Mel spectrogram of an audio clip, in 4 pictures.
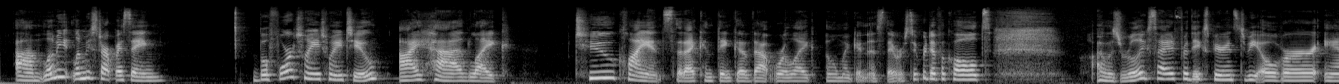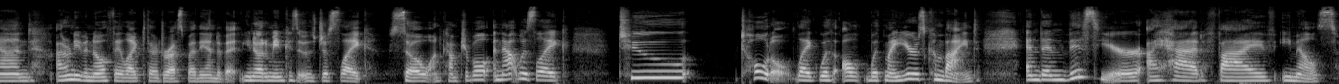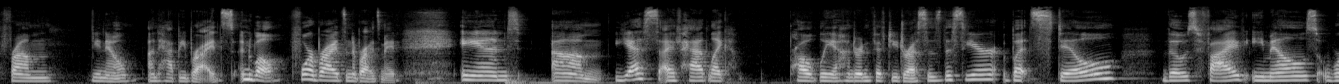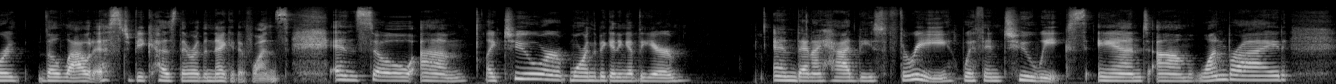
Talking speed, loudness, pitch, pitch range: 170 wpm, -19 LUFS, 180 Hz, 165-215 Hz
